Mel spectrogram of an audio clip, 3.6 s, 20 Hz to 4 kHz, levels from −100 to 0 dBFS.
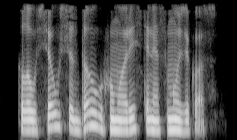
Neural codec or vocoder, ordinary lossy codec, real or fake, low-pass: none; MP3, 32 kbps; real; 3.6 kHz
